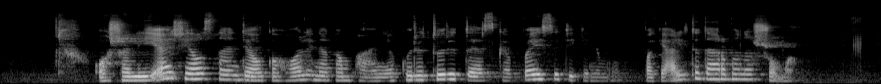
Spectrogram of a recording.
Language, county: Lithuanian, Kaunas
